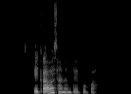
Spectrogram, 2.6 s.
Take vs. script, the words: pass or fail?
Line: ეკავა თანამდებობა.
pass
